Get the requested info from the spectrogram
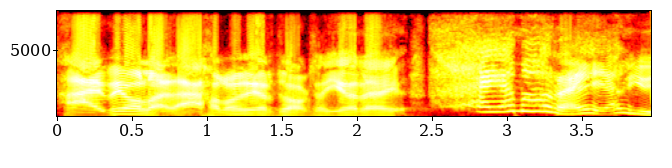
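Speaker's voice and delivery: mock Scottish babble between Doctors; incomprehensible Scottish accents. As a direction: play several Scots greeting each other unintelligibly. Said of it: "We'd be incomprehensible".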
